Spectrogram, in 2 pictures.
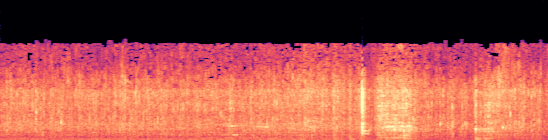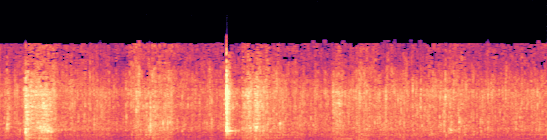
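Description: Chicken and potato biryani masala sizzling in a large aluminium pot while a metal ladle stirs it, scraping and clinking against the pot a few times.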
